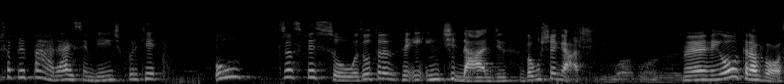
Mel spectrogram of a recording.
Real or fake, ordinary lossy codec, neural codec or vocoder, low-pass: real; none; none; none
